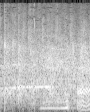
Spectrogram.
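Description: A church audience applauds to welcome first-time visitors, a steady wash of clapping that lasts throughout, with soft sustained instrumental tones beneath it.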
